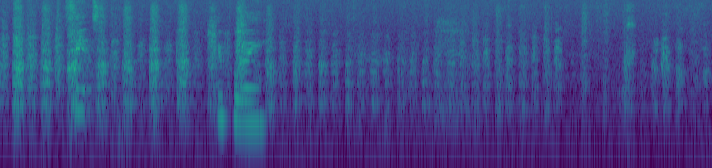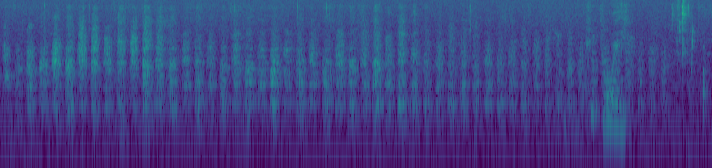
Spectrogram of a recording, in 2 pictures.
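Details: Rhythmic dog panting from Key, a Siberian Husky posing for photographs in hats and outfits; fast breathy pulses, about four per second, run continuously beneath a few loud bursts of human speech early and late.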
